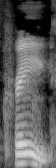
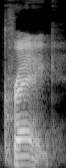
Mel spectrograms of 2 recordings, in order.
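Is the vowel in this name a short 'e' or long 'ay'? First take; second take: long ay; short e. First: The vowel is a long 'ay' sound. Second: The vowel is a short 'e' sound. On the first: "It's an AI" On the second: "You say it with an E"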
